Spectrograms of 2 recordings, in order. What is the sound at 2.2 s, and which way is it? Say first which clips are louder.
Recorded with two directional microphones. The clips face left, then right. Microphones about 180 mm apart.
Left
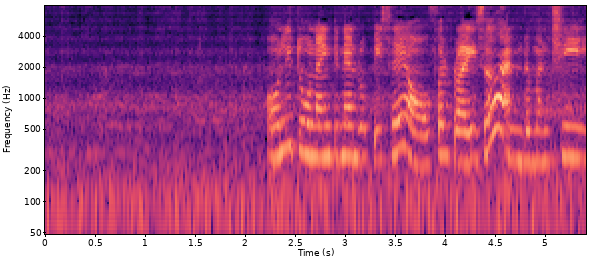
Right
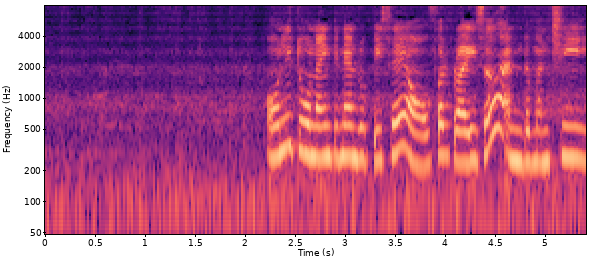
A woman's voice: right 7 dB; 45° right (ahead or behind).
